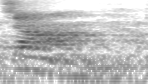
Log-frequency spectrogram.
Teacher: अनुस्वार का मतलब होता है जिसको हम नाक की सहायता से बोलते हैं, मतलब मुंह की भी सहायता होती है बट नाक की ज्यादा सहायता होती है। जैसे कि चांद, तो चांद बोलते समय जो बिंदु प्रयोग करते हैं वो न का उच्चारण दे रहा है तो वो नाक से बोला जाता है, बट इसका कुछ रूल है, कुछ रेगुलेशन है, उसकी बात करते हैं।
